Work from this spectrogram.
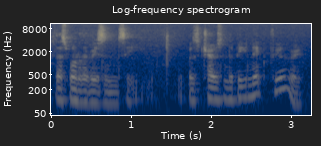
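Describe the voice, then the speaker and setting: A man's voice: fairly low pitch, very animated, brisk, darkish tone, slight background noise. A young British man co-hosting a podcast, talking casually in a rambling, sweary way. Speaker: podcast co-host. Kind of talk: casual chat.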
